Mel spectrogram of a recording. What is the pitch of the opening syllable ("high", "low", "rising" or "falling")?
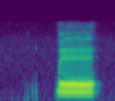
high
